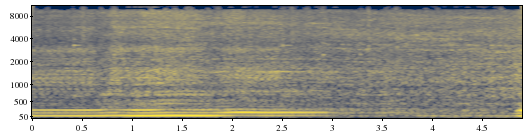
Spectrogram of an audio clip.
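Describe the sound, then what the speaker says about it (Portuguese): Car engine running close by with a strong low rumble that swells in the first seconds and then eases off slightly. "o barulho desse carro é diferente"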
